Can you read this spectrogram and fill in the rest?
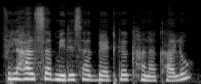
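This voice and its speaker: A young elder sister, played by a woman in a cartoon story, with a soft, dark-toned voice. She sounds burdened and tired yet caring and reassuring. The sound is dry and close. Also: fairly high pitch, steady tone, a little fast, no echo, soft background music, natural voice. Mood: sad, reassuring. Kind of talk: Hindi cartoon story voice acting.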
